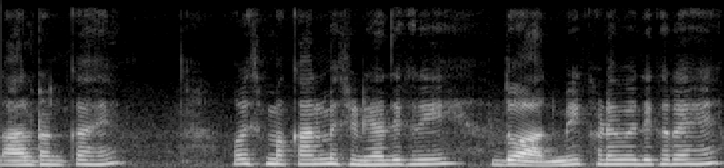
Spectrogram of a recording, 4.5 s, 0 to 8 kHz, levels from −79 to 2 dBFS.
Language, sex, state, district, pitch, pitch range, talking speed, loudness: Hindi, female, Bihar, Samastipur, 210 Hz, 195-220 Hz, 250 wpm, -17 LUFS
